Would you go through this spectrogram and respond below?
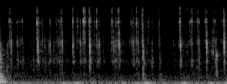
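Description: Keys clatter on a computer keyboard in short irregular bursts while a search term is typed into a YouTube page, close and fairly quiet with no speech.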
